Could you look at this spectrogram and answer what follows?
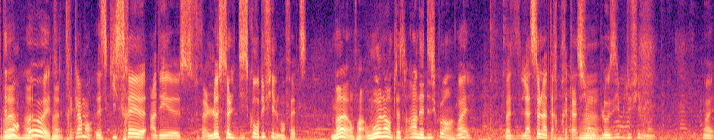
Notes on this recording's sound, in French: Épisode spécial enregistré lors de la 22e édition du NIFFF (Neuchâtel International Fantastic Film Festival).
